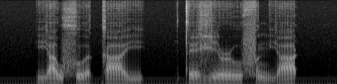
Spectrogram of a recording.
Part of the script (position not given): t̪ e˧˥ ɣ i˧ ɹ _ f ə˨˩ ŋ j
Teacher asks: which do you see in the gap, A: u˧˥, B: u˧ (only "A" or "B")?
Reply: A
